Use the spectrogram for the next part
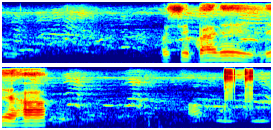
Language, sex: Southern Sotho, male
